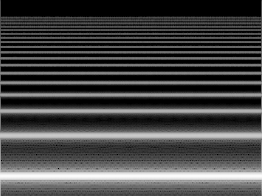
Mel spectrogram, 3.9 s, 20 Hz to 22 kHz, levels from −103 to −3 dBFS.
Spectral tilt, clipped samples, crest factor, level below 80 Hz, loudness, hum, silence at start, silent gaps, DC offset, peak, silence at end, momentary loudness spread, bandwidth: -2 dB/octave; under 0.1%; 4 dB; -86 dBFS; -9 LUFS; none; 0 s; none; under 0.1%; -4 dBFS; 0 s; 0 LU; 7.8 kHz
